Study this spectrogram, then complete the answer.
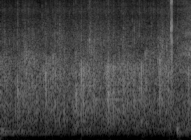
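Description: A church congregation at Sunday worship claps together, a soft, even patter of many hands heard faintly and fairly distant, continuous for the short stretch.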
